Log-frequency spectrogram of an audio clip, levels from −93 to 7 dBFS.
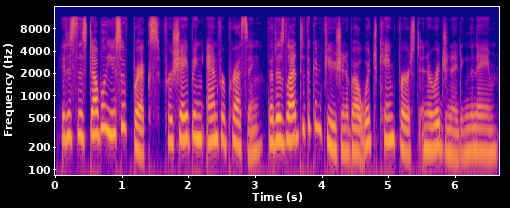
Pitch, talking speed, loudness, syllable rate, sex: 230 Hz, 235 wpm, -18 LUFS, 5.8 syllables/s, female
